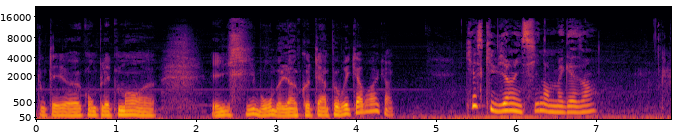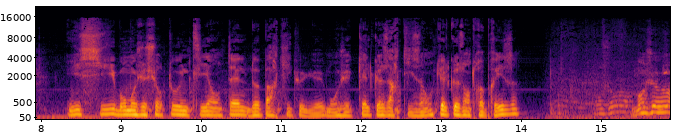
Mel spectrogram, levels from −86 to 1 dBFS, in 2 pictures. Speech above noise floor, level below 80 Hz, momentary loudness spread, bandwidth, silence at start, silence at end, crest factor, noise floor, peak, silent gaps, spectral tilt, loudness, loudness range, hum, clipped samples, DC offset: 22 dB; -40 dBFS; 16 LU; 15.5 kHz; 0 s; 0 s; 18 dB; -43 dBFS; -4 dBFS; none; -6.5 dB/octave; -22 LUFS; 5 LU; none; under 0.1%; under 0.1%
